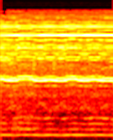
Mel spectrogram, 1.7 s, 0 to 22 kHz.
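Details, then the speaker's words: TBS Discovery quadcopter, TBS 900 KB motor (engine number four) on its first spin before tape balancing: steady high whine with a low buzz underneath, a lot of vibration, so it needs balance tape like the other motors. "lot of vibrations so let's guess that we need some some same size that I have used on the other engines"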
